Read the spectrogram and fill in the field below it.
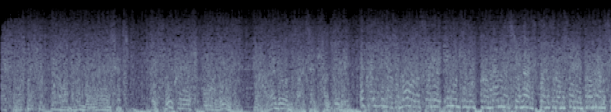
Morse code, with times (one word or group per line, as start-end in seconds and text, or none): none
